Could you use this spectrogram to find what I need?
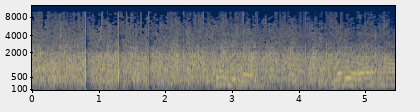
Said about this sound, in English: Give the Lord one more hand clap of praise if you love Him tonight.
